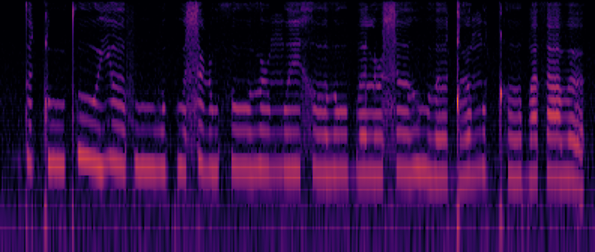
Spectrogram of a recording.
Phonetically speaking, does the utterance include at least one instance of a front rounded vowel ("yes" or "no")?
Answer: yes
